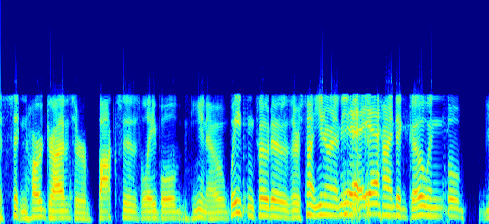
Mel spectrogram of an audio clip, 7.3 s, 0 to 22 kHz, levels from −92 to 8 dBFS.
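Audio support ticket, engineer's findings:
Speech band-limited, nothing above 4 kHz, plainly rough and a bit synthetic throughout. That's the iLBC codec: narrowband, each frame's excitation coded standalone, so no smoothing across frames. Grain and bandwidth fit the 13.33 kbps mode with 30 ms frames. Probable component: the VoIP leg's codec negotiation landing on iLBC instead of a wideband option.

Lost iLBC frames, three dropouts: 1.56–1.63 s (60 ms), 3.63–3.73 s (90 ms), 6.51–6.72 s (210 ms). Each gap is a held, slightly buzzy vowel, the decoder looping the last pitch cycle with noise mixed in. The long one at 6.51 s fades out, consistent with about seven frames gone in a row. Speech snaps back clean right after each gap, as expected with standalone frames. Probable component: network path dropping packets.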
